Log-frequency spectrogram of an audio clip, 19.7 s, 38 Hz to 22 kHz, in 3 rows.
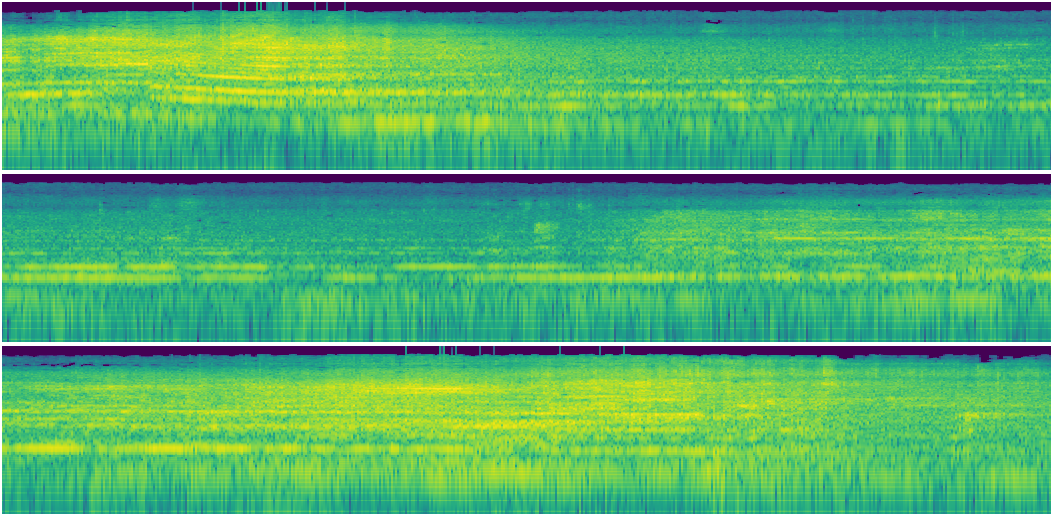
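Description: Formula 1 cars' V6 turbo-hybrid engines. One passes with a falling note about a second in. Then an engine holds a steady note for several seconds, growing louder as a car comes down the pit lane, and falls off just before the end.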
